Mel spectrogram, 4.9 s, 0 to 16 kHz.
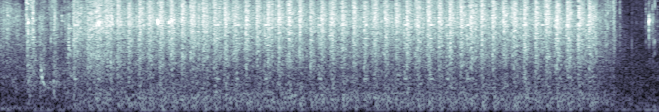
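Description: Sustained rapid automatic gunfire in The Division 2, a dense, loud unbroken burst of shots pounding for several seconds before cutting off abruptly.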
